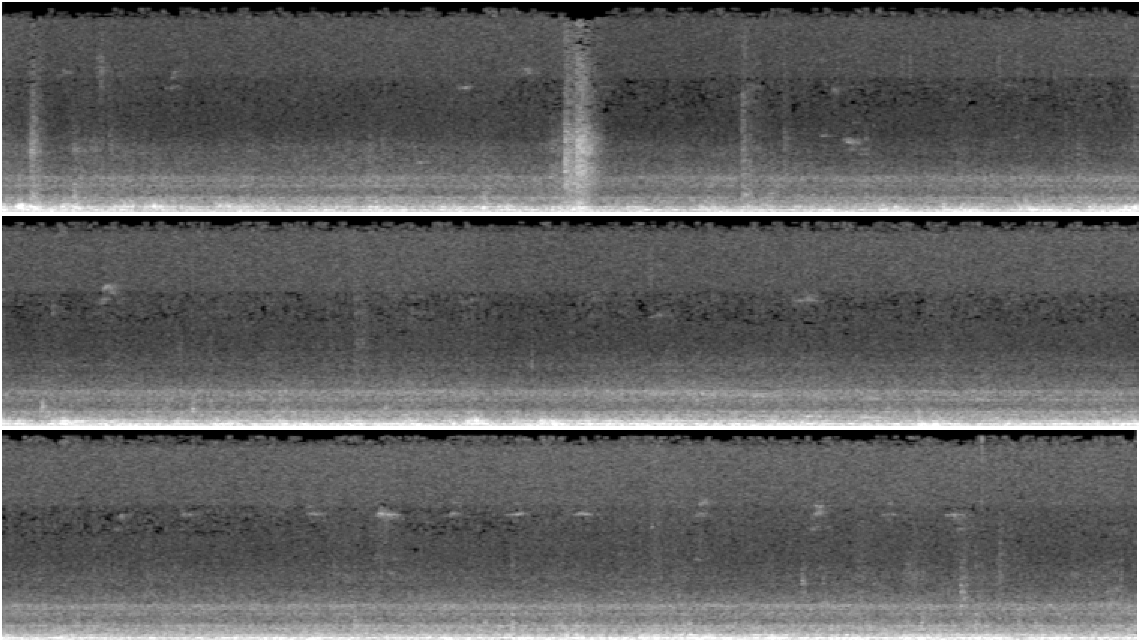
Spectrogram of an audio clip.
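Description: Steady running rumble of the Twilight Express sleeper coach on the rails, heard from inside the car as the train passes through a station at speed. A single sharp click comes about five seconds in.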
